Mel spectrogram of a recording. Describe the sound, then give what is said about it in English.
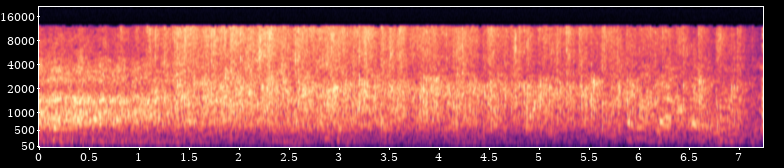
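Sustained audience applause fills the whole stretch, a dense, steady clatter of many hands clapping at once, loud, with no individual claps standing out. “You got a bit of applause there, bloody hell.”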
